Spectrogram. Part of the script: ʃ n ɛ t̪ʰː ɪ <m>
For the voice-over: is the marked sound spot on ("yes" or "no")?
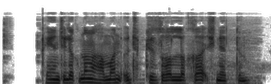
yes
